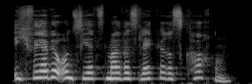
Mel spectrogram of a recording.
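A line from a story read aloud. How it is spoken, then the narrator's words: Called out. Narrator (German): rief mir auf dem Weg in die Küche zu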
